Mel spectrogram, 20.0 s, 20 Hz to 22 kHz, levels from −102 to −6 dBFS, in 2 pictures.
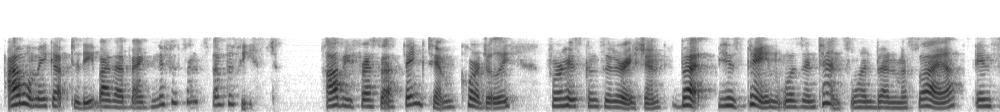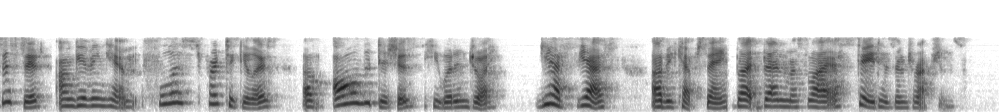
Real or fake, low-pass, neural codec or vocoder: fake; 5.4 kHz; vocoder, 22.05 kHz, 80 mel bands, HiFi-GAN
